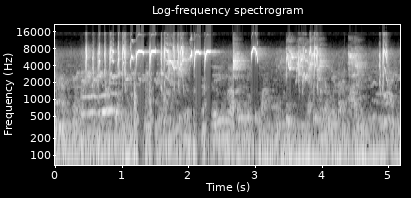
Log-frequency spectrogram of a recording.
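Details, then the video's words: Speckled black sunbird, a vigorous fast singer used as a lure to draw replies from other birds: rapid high thin chirps and sharp twittering notes, bursts of quick buzzy trills with brief pauses between phrases. "Kolibri blacksunbird trotol speed cepat semua burung akan ikutan nyaut respon"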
